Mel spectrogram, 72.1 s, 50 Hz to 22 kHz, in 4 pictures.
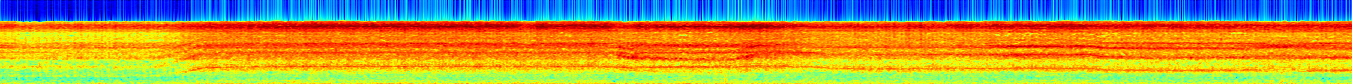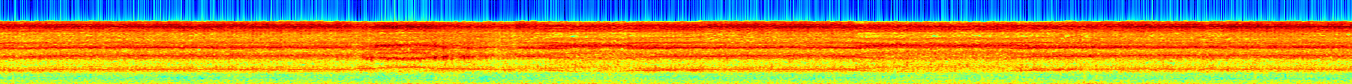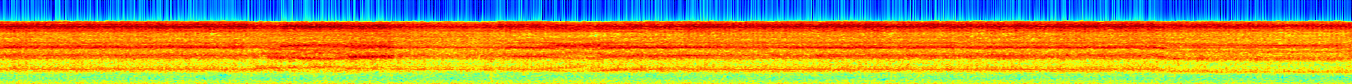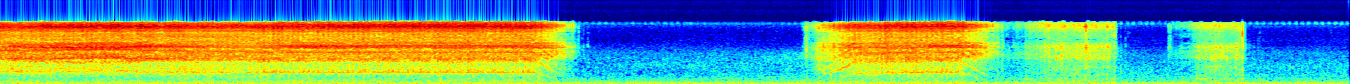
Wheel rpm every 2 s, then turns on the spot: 110, 170, 230, 230, 210, 220, 210, 200, 180, 190, 200, 200, 190, 200, 190, 200, 200, 200, 200, 200, 200, 200, 200, 200, 200, 190, 170, 160, 160, 160, 130, 0, 30, 110, 20, 10.
68-72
